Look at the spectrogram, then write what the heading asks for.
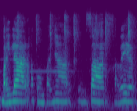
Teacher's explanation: el sufijo ar atrae el acento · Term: agudos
